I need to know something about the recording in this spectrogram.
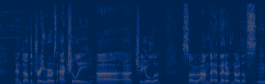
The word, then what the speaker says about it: Chayula: The acolyte of is it Chalula? Chayula. I always say this wrong. The acolyte of Chayula, for example.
